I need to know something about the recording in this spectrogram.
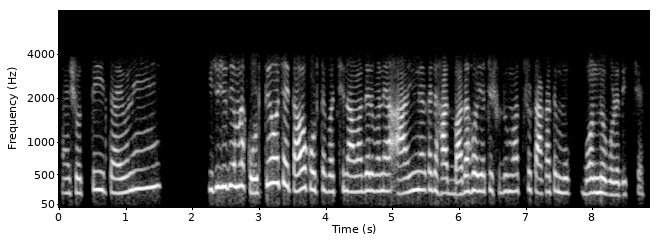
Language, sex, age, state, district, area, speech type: Bengali, female, 45-60, West Bengal, Darjeeling, urban, conversation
